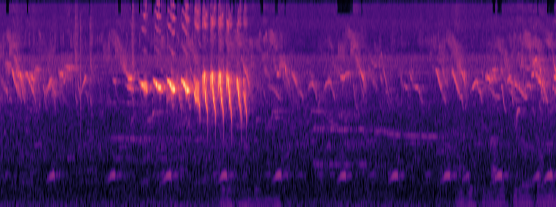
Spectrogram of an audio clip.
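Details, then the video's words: Lined seedeater singing in the field during a campeada outing: a buzzy phrase climbing into a rapid pulsed trill of about a dozen notes, with softer chirps and faint low murmurs around it. "Campeada de bigodinho"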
